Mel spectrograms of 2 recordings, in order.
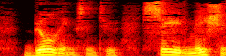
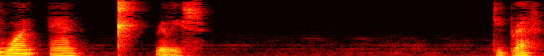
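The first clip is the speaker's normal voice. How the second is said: guided relaxation countdown. Acted. Teacher guiding the class through muscle release, hushed and calm.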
